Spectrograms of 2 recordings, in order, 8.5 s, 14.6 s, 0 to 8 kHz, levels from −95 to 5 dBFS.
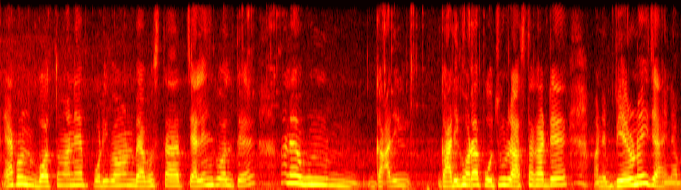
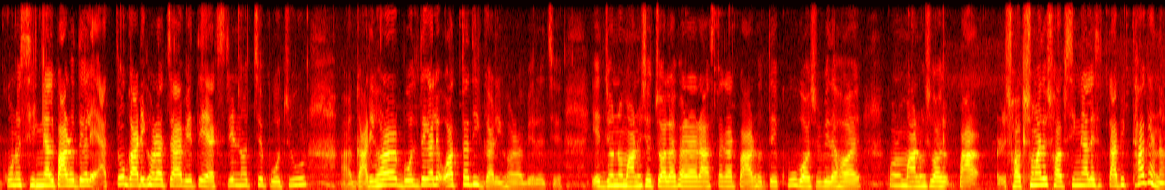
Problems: none marked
